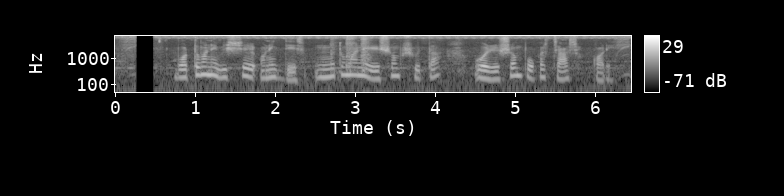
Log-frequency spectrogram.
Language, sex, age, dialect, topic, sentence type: Bengali, female, 25-30, Standard Colloquial, agriculture, statement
